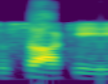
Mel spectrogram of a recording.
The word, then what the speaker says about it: Sasaki: who cross these sexual boundaries and uh Joseph Sasaki and I should uh make it clear it's it's pronounced Sasaki and uh Americans and Canadians uh sometimes have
